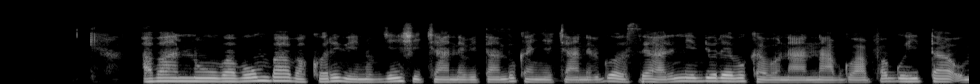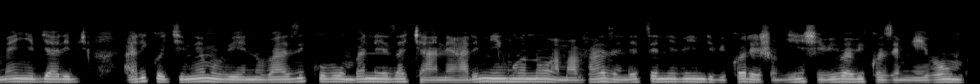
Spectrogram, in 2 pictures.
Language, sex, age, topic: Kinyarwanda, male, 18-24, education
